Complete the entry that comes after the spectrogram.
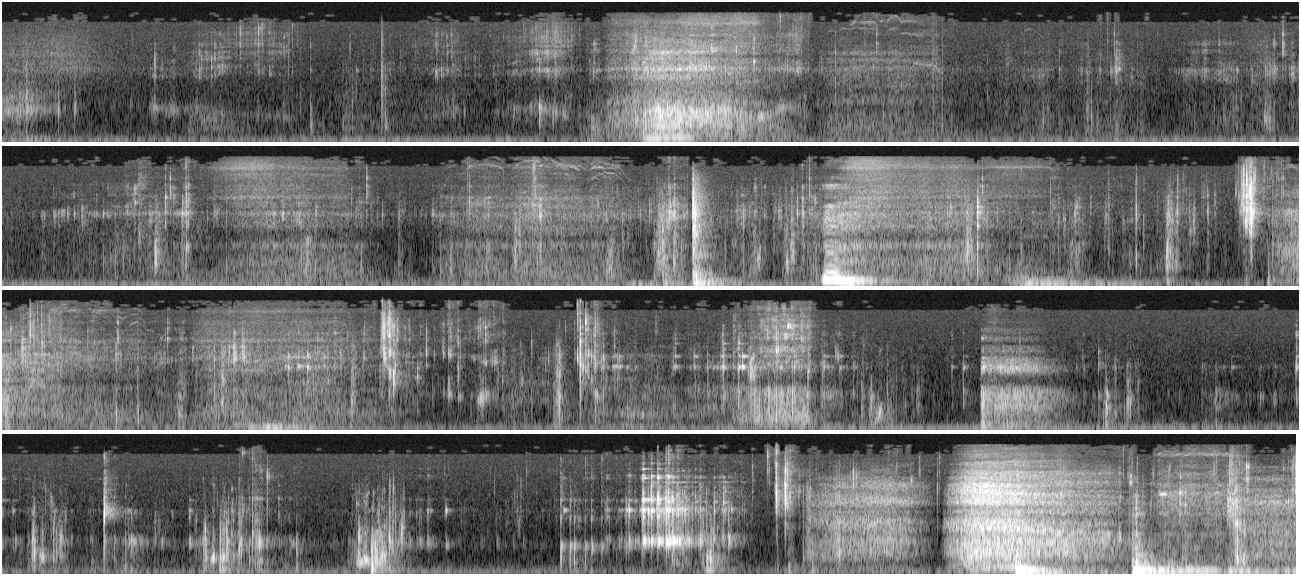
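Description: A person chewing a McDonald's Chicken McNugget close to the microphone: wet mouth clicks and crunching, with a few louder mouth sounds, the loudest near the end.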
